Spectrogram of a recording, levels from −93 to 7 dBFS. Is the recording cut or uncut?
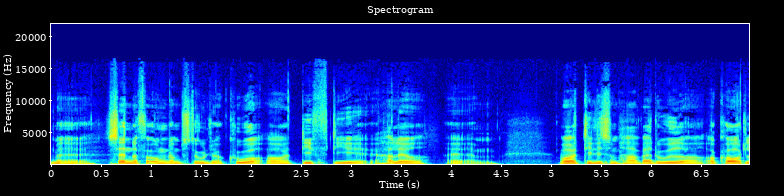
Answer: uncut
